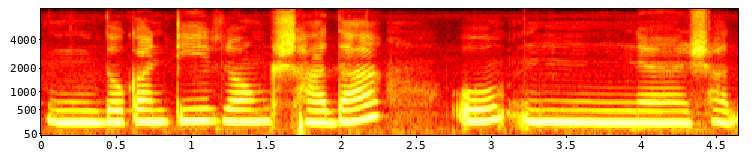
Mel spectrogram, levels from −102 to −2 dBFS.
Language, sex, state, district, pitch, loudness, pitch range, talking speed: Bengali, female, West Bengal, Paschim Medinipur, 245 Hz, -13 LUFS, 235-255 Hz, 90 wpm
